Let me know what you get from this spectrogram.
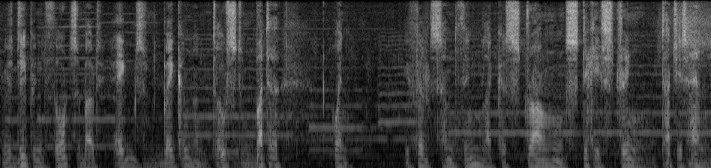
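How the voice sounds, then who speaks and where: A man narrating a fantasy tale as a measured storyteller in a radio drama, reading from a script. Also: on the low side, music in the background, natural voice, poor audio. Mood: measured, storytelling.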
